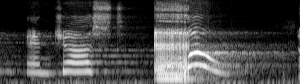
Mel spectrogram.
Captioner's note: buzzer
